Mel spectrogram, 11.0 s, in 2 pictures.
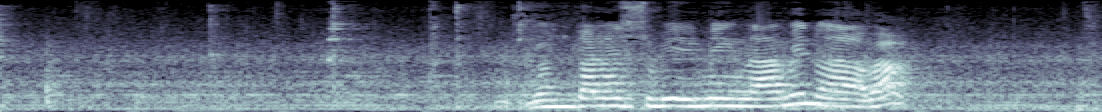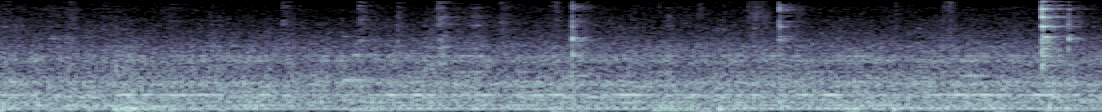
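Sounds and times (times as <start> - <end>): cutlery clinking on plates: 1.6 - 2.8, 10.6 - 11.0.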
